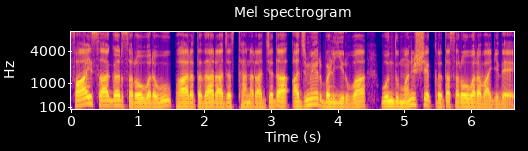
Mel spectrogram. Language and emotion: Kannada, neutral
